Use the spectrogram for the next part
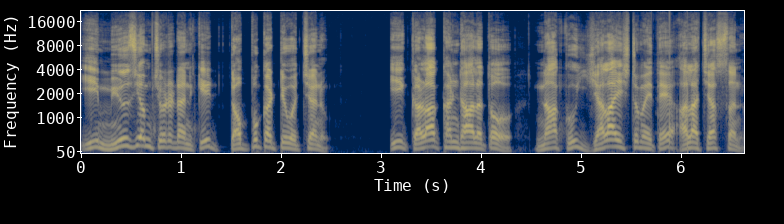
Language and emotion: Telugu, angry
